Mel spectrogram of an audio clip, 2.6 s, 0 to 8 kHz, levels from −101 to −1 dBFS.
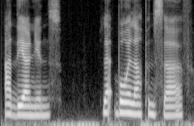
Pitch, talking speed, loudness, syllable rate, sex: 185 Hz, 185 wpm, -17 LUFS, 5.2 syllables/s, female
